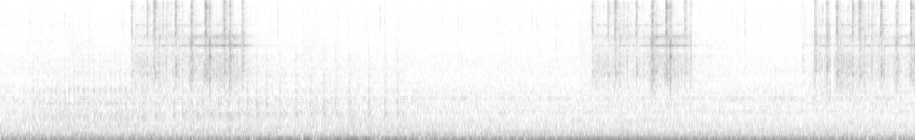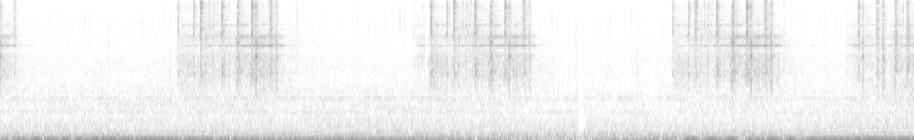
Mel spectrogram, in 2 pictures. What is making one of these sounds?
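A metal mechanism clicks and rattles as its dials turn.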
